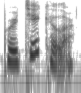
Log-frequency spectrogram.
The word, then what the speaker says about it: particular: particular 발음은 particular. per 하고 구부리죠.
